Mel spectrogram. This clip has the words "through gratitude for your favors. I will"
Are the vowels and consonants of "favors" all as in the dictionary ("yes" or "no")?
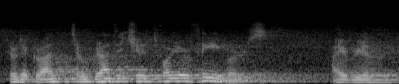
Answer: yes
